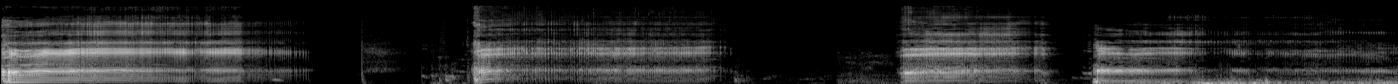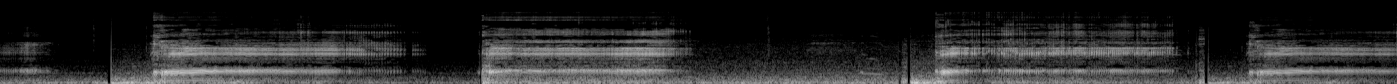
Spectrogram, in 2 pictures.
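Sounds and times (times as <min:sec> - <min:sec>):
woman burping loudly: 0:00.0 - 0:03.2, 0:04.7 - 0:07.4, 0:09.0 - 0:14.4, 0:23.4 - 0:25.9.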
